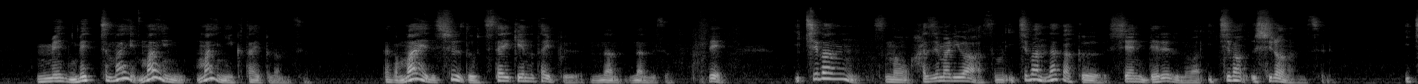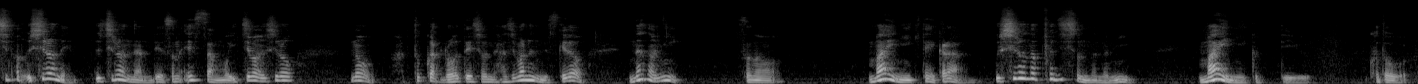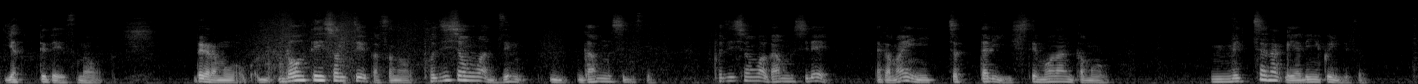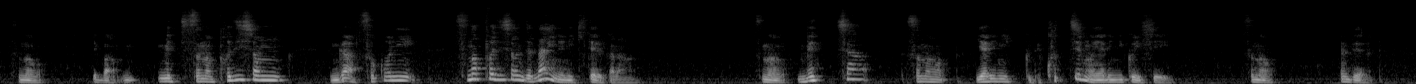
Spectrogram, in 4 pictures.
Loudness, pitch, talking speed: -30 LUFS, 120 Hz, 320 characters per minute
